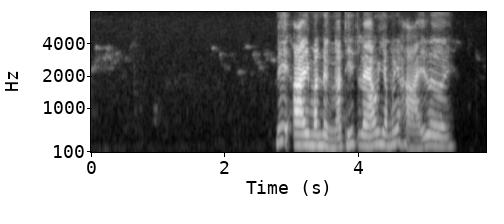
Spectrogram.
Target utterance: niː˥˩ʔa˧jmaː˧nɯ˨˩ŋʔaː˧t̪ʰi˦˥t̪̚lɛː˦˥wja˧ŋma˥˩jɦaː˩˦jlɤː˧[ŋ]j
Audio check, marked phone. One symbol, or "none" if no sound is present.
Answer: none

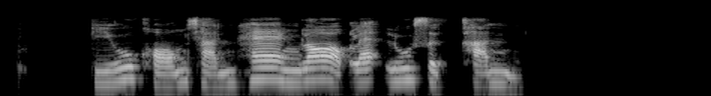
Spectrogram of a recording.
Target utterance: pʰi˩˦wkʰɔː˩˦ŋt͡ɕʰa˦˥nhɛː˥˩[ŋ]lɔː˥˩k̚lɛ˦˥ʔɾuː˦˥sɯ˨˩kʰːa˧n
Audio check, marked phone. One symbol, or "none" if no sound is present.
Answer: ŋ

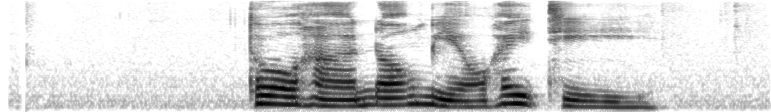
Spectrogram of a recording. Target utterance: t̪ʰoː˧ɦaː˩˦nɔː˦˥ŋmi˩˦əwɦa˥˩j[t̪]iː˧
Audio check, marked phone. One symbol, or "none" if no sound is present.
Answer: t̪ʰ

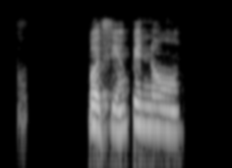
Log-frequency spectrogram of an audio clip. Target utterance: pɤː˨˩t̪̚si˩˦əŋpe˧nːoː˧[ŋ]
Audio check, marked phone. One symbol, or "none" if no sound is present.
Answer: none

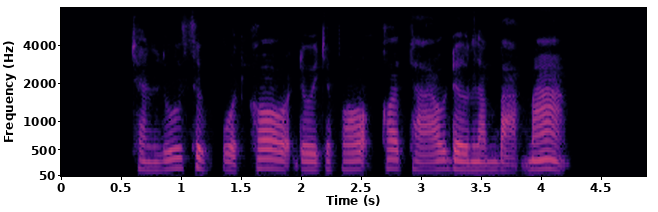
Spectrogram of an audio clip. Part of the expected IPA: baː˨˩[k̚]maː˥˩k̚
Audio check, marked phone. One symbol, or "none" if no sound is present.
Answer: k̚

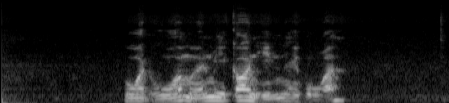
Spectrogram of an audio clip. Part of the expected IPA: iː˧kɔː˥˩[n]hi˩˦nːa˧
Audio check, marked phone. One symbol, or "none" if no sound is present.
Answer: n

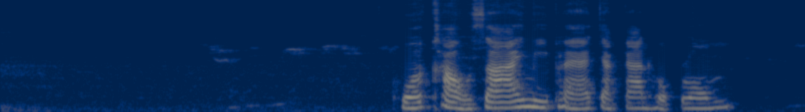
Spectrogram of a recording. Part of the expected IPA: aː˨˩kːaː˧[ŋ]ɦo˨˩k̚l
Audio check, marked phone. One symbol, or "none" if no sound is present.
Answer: n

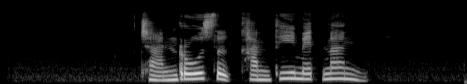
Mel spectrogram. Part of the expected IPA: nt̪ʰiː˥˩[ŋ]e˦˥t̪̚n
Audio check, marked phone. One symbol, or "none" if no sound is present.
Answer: m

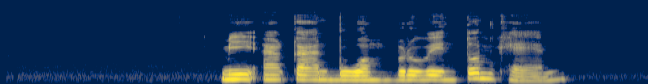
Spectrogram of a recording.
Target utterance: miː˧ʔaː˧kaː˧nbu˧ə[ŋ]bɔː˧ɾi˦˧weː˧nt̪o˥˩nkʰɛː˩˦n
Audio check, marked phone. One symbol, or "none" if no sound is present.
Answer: m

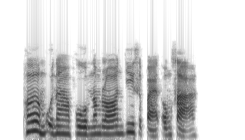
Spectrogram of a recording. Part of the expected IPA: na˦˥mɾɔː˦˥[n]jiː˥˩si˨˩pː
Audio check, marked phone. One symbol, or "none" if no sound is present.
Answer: n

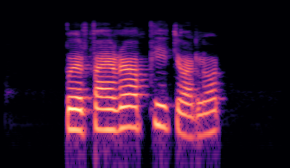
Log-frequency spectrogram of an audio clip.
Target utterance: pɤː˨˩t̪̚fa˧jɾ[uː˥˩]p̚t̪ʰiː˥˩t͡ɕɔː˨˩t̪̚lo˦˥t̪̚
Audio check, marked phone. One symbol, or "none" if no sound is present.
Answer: ɔː˥˩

